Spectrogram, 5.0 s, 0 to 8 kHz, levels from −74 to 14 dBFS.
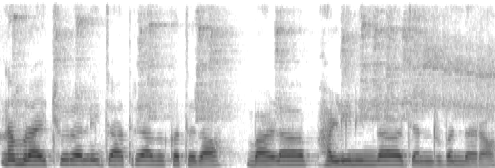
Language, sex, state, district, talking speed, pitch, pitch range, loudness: Kannada, female, Karnataka, Raichur, 110 wpm, 205 Hz, 195-210 Hz, -18 LUFS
